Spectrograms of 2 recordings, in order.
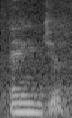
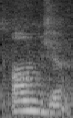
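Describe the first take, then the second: First: The name is said in the modern Dublin pronunciation. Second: The name is said in its French-style pronunciation. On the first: This is how locals say the street name today. "modern Dubliners pronounce the street name Ainger" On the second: This is the original form of the family name. "His name is French and is correctly pronounced Anger"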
